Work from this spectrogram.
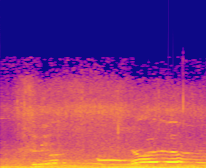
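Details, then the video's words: Cats fighting: low, wavering moaned yowls with faint harmonics, sliding up and down over a steady background hiss. "the best funny cat fight videos"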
